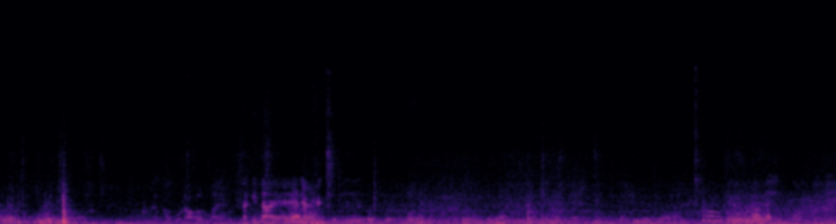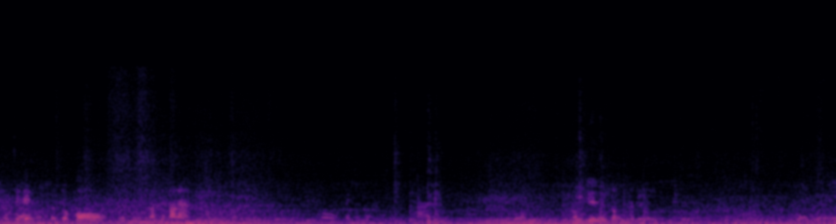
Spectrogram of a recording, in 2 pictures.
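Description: Young women talk and laugh nearby.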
